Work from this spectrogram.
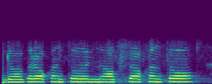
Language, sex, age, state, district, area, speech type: Odia, female, 30-45, Odisha, Boudh, rural, conversation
